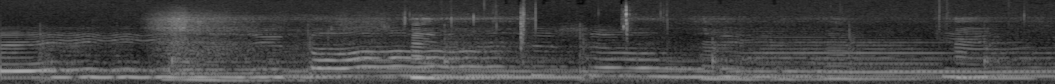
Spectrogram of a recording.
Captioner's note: continues humming along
